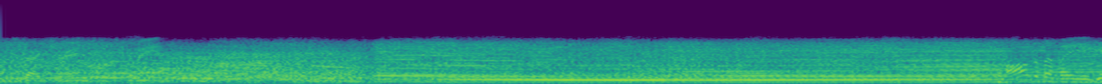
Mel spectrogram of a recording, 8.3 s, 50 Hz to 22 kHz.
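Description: Several NASCAR Craftsman Truck Series engines at the 1996 Cummins 200 at IRP fire up and idle together, a loud, continuous, steady engine drone that swells slightly partway through, with no voices over it.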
